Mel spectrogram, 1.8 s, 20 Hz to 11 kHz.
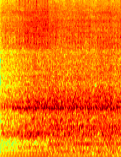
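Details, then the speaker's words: Ford Mustang, fully warm, idling steady at 800 rpm 24 hours after the lambda (oxygen) sensor was replaced to cure jerking, power loss and unstable idle: smooth, even idle with no misfire under the radiator fan whoosh; fixed. "Ok, donc là le moteur est bien chaud, vous voyez il y a le ventilateur qui est en route, vous l'entendez aussi."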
